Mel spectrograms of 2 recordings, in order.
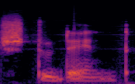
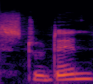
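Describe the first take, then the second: First: The word begins with an sh sound. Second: The word begins with a plain s sound.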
